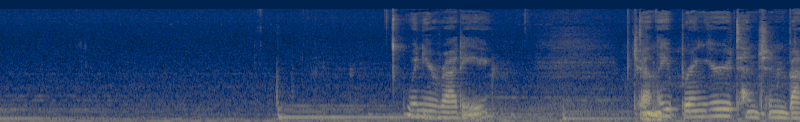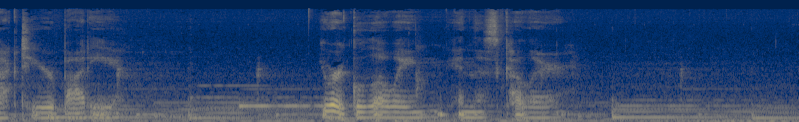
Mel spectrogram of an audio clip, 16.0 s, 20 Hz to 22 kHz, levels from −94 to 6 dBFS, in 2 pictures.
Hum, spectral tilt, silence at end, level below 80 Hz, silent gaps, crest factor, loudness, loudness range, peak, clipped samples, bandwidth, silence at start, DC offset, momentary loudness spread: none; -5.5 dB/octave; 0 s; -52 dBFS; none; 24 dB; -36 LUFS; 9 LU; -14 dBFS; under 0.1%; 16 kHz; 0 s; under 0.1%; 21 LU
